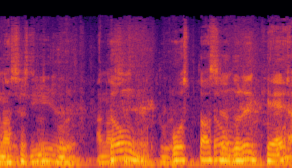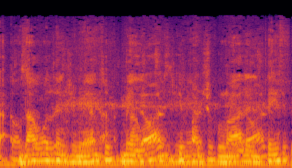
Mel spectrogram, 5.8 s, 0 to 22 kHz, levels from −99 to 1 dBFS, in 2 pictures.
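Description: A doubled audio track runs through the whole clip: every sound is followed by a second, full-band copy about a second later, only around 5 dB quieter than the original. The repeat has no decay tail or added room colour, so it sounds like a clean duplicate rather than an echo. This points to the same signal reaching the mix twice, most likely through a second, slower capture path or an edit that left two out-of-step copies.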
